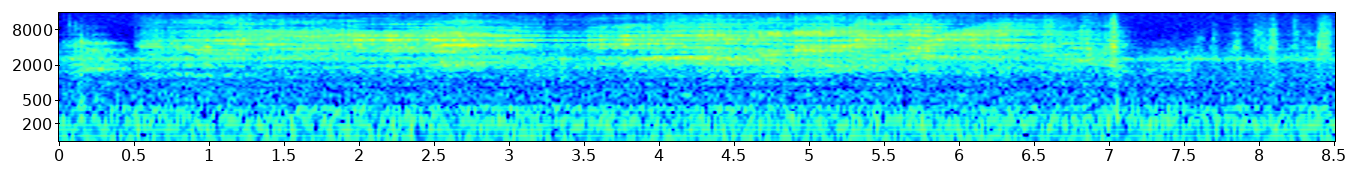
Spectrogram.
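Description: Steel katana blade being drawn along a wet 1000-grit Shapton Kuromaku whetstone: a quiet, continuous scraping rub of steel on stone, ending with a small click about seven seconds in.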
